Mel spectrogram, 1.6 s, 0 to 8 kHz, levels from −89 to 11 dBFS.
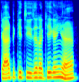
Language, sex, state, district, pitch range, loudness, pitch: Hindi, male, Jharkhand, Garhwa, 160-180 Hz, -12 LUFS, 170 Hz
